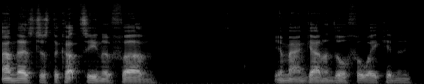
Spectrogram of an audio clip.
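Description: A man's voice: deep voice, level tone, normal speed. A man co-hosting a podcast, explaining things informally in casual video game chat. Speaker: podcast co-host.

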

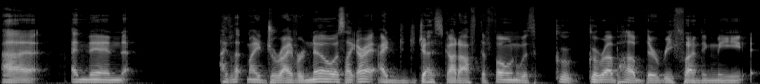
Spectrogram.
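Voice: low-pitched, fairly even intonation, moderate pace, clean tone. A podcast co-host with a stutter, repeating sounds and words while telling an informal story in casual chat and acting out the dialogue.

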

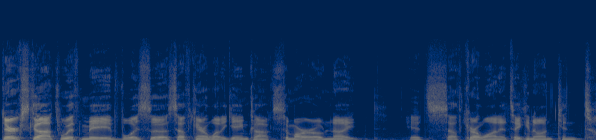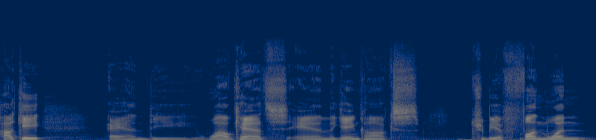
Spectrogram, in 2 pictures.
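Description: Guy hosting a sports talk show, chatty, really bright and clean sounding. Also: medium pitch, moderate pace, clear, resonant tone, no room sound. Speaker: sports radio show host. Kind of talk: conversational sports interview.

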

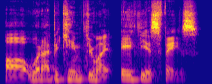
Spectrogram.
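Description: A man speaking casually as a podcast guest, in a halting, rambling way, often repeating words and cutting himself off. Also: mid-range voice. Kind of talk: casual interview conversation.

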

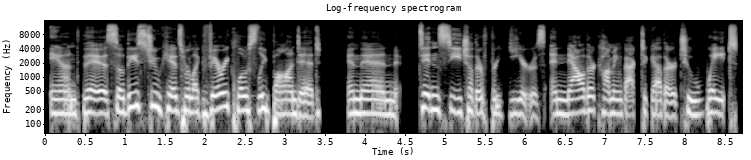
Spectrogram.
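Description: A woman co-hosting a podcast, chatting casually as she describes and pitches shows. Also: fairly even intonation, normal speed, darkish tone, no room sound. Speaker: podcast co-host.

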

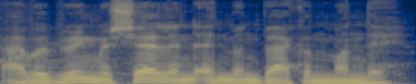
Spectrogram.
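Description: Man playing anxious, low-voiced secretive father. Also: steady tone, quick pace, loud music behind the voice, natural voice. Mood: determined, tense. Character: anxious, secretive French father fleeing with his sons. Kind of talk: audio drama acting.

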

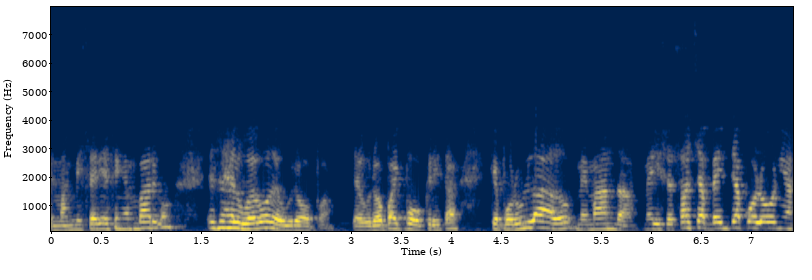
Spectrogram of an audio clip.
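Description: A woman from Cuba, a war correspondent and nurse, speaking emphatically and with urgency in long turns during a phone interview. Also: low voice. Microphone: phone call. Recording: tinny phone line.

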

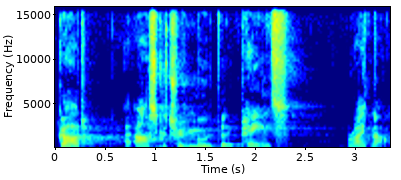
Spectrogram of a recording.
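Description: A man's voice: medium pitch, a little slow, pushed and bright. A man from Denmark with a Danish accent, preaching a sermon with hesitant fillers and light asides. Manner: hesitant, with frequent fillers and self-deprecating asides. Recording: echoey hall with long reverb.

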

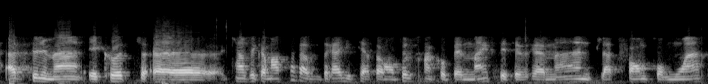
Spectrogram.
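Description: A man's voice: mid-range voice, steady tone, moderate pace. A man, a drag performer from Quebec, chatting casually in a phone interview with many fillers and restarts. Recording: muffled phone line.

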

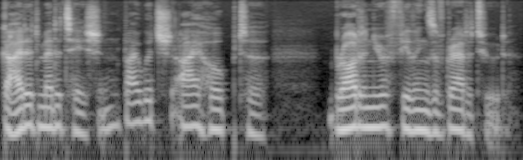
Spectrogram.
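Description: Slow-paced man guiding a meditation. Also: on the low side, no room sound, clean studio sound. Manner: formal, measured, literary phrasing. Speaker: meditation guide. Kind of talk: guided meditation narration.

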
